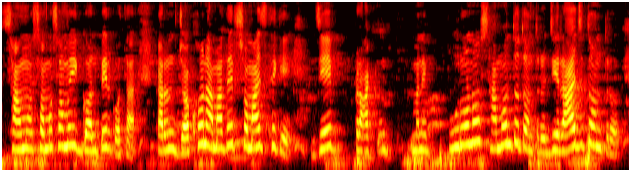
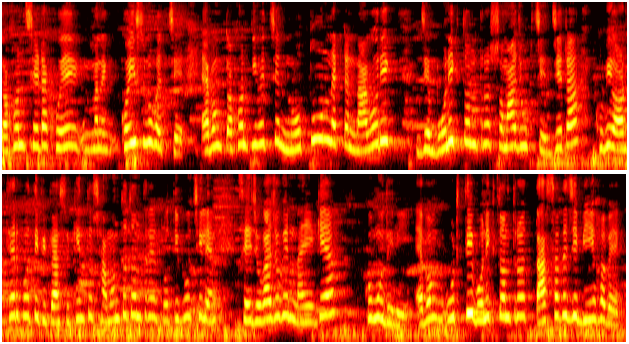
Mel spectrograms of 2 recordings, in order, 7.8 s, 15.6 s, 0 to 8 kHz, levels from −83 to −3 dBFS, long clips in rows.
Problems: none marked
